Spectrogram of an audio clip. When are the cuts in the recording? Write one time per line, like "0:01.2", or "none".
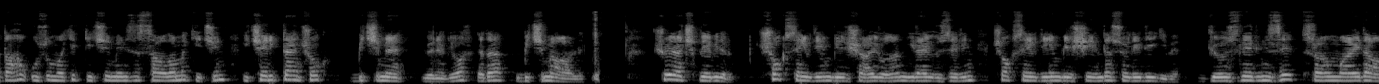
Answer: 0:02.4
0:03.4
0:09.9
0:11.9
